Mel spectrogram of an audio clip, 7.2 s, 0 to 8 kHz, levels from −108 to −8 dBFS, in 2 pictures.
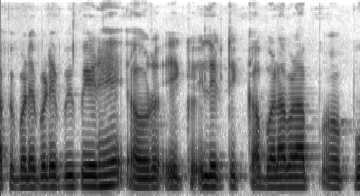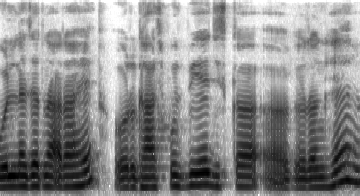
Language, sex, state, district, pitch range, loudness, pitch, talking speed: Hindi, male, Jharkhand, Sahebganj, 145-165 Hz, -16 LUFS, 155 Hz, 235 wpm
